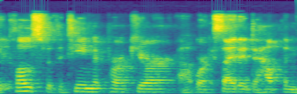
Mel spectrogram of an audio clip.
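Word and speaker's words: ProQR: from a company called procure pro qr it's pronounced procure and announced yesterday that procure was going to be partnering out their ophthalmic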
